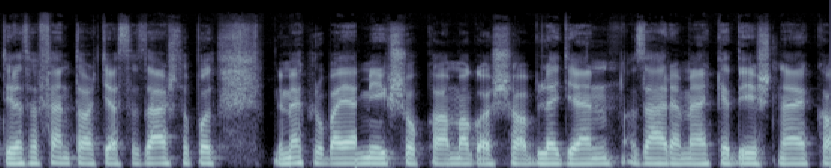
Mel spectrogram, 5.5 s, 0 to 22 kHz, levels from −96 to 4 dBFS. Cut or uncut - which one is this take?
cut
